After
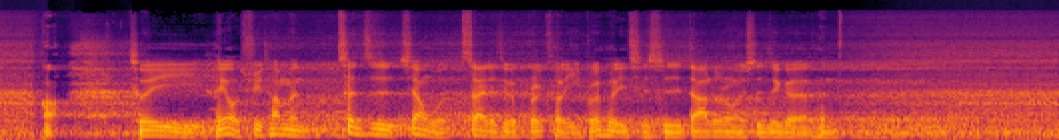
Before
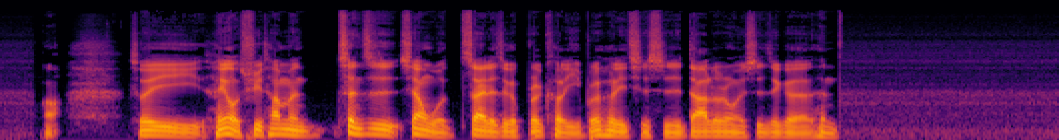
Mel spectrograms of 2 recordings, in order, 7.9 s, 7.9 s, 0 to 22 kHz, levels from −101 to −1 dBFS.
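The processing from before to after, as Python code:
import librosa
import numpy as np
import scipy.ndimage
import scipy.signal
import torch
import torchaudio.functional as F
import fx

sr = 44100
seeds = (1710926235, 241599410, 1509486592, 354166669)

y = fx.rev_plate(x, sr, seeds[0], rt60_s=2.9, hf_ratio=0.95, predelay_ms=0, drr_db=9.5)
y = fx.band_squash(y, sr, depth_pct=100)
y = y * librosa.db_to_amplitude(1.5)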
